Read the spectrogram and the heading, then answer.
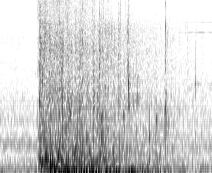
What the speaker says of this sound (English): I'm lifted off my feet by a sudden explosion of light.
